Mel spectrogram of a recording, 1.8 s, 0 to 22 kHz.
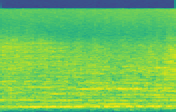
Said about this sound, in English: And here we go. The green flag is out. 22 cars heading down towards the first corner.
